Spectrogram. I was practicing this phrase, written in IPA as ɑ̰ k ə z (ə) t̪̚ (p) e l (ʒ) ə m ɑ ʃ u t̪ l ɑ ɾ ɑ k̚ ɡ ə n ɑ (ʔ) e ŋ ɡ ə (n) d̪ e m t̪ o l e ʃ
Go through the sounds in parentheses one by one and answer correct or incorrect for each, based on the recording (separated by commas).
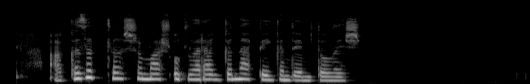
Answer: correct, incorrect, incorrect, incorrect, correct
